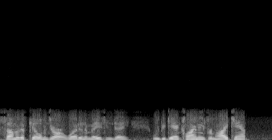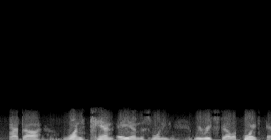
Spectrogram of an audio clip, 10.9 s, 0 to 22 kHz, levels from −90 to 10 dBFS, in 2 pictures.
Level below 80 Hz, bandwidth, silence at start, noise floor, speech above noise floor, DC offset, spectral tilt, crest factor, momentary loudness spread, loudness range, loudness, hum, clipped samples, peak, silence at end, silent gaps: -46 dBFS; 4.8 kHz; 0 s; -60 dBFS; 41 dB; under 0.1%; -6.5 dB/octave; 16 dB; 10 LU; 2 LU; -20 LUFS; none; under 0.1%; -4 dBFS; 0 s; none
